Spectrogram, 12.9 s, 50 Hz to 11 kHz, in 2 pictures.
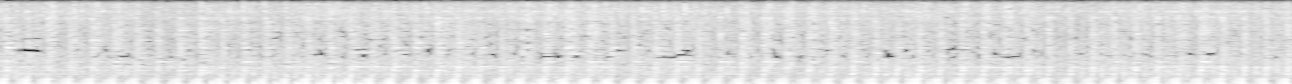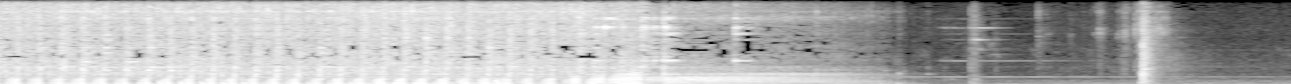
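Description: Harbor Freight 1-inch pneumatic impact wrench hammering continuously on a 3.5-inch rear sprocket nut to break it loose. The trigger is released at about ten seconds and the air motor spins down with a falling whine. A single sharp click follows near the end.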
